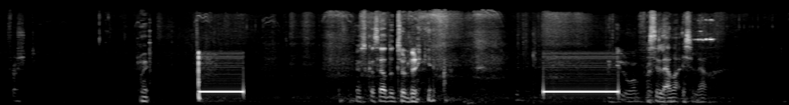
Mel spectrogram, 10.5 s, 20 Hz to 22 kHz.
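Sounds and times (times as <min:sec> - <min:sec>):
faint noise: 0:00.0 - 0:10.5
speech: 0:00.2 - 0:00.4, 0:01.9 - 0:02.2, 0:04.8 - 0:06.1, 0:08.6 - 0:09.6
telephone ringing tone while placing a call: 0:02.7 - 0:03.3, 0:07.2 - 0:08.2.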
